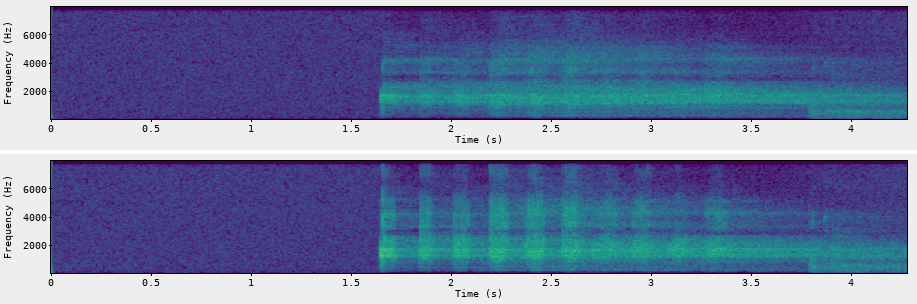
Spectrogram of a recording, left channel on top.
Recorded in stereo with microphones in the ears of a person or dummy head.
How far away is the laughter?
About 0.8 m.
